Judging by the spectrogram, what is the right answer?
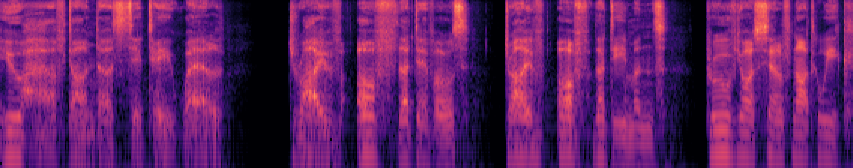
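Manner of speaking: harsh, hoarse, very raspy zombie voice. Game narrator voices a creature with glowing orbs stepping forward: very raspy voice. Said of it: "in a very raspy voice goes".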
